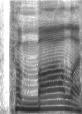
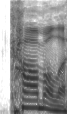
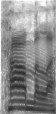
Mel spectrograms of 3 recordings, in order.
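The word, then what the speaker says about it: Kamala: you don't you put put the emphasis on the first syllable and not the second a lot of people have been calling her Camala Harris so inste it's carala Harris carala Harris carela Harris that's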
